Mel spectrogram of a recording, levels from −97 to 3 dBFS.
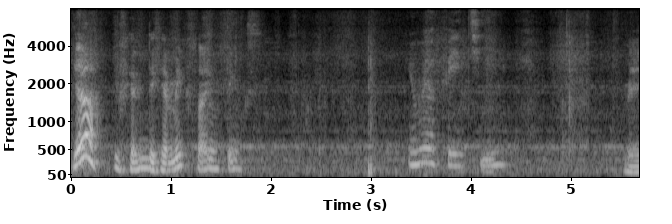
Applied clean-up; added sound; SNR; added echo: none; none; none; none.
